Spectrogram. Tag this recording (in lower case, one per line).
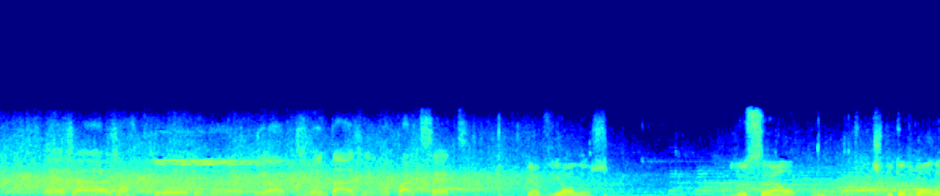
speech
